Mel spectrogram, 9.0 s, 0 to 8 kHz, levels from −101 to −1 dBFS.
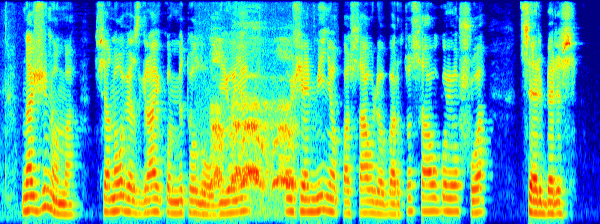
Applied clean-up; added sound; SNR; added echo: none; Chicken, rooster; 0 dB; none.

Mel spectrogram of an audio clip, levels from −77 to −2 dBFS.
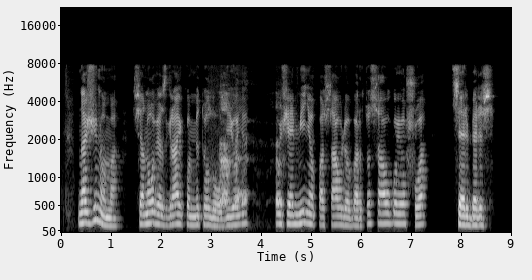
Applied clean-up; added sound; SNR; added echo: neural mask model RNNoise.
